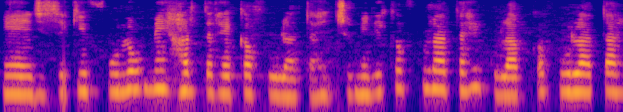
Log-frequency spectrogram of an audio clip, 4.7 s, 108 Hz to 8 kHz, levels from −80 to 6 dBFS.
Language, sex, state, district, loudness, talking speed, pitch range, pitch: Hindi, female, Uttar Pradesh, Muzaffarnagar, -19 LUFS, 270 wpm, 215-245 Hz, 235 Hz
